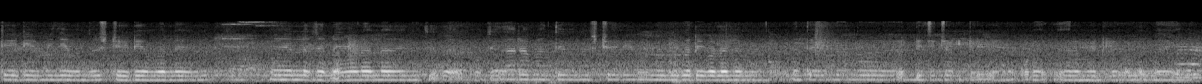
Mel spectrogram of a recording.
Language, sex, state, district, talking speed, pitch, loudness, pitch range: Kannada, female, Karnataka, Dakshina Kannada, 60 wpm, 210 Hz, -18 LUFS, 205-220 Hz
